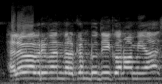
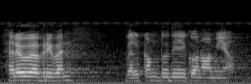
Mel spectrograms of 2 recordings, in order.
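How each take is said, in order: First: The voice sounds normal and friendly. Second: The voice sounds scary and eerie.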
